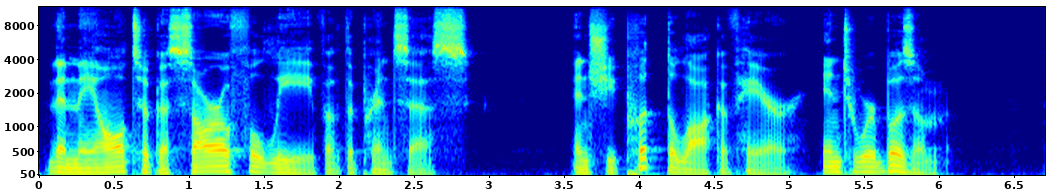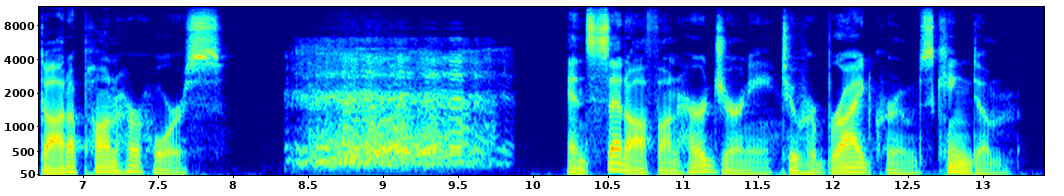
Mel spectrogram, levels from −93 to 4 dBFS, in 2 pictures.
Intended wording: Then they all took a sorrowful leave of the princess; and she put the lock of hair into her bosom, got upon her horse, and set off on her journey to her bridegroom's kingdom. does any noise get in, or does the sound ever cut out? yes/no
yes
